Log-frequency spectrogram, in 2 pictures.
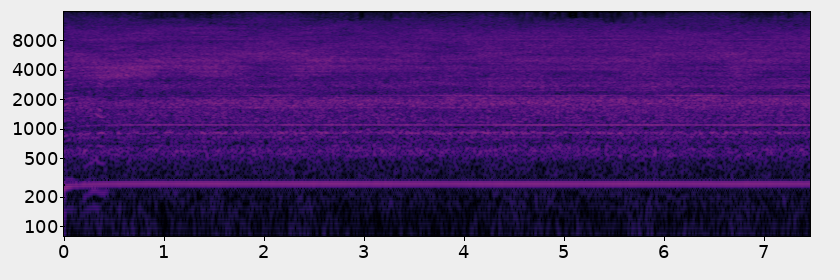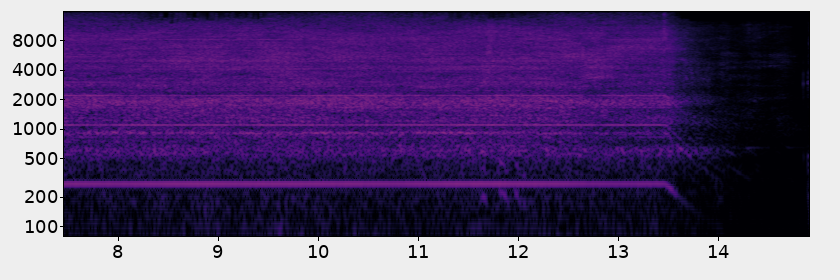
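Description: A hair dryer blows steadily on a beginner landscape painting, a loud, even whine holding for most of the stretch before cutting off abruptly near the end.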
